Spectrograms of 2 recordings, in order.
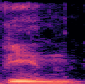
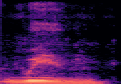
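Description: First: The name is pronounced the German way. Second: The name is pronounced the English way. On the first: The speaker calls it right. "I think it was an Austrian guy. That's why I'm saying Wien. That's the correct pronunciation" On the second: The speaker calls it wrong. "not Wien"

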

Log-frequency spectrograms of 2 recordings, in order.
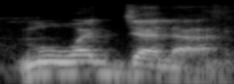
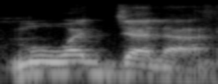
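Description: First: A w sound comes before the second vowel. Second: The same.

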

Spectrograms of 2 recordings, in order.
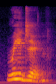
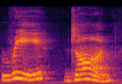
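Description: First: The last syllable is said with a weak, reduced vowel, like 'jun'. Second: The last syllable is said with a full vowel, like 'john'. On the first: This is how the word is normally spoken. "The next word is region" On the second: This is a spelling pronunciation that sounds out every letter. "We will say to spell re-john"

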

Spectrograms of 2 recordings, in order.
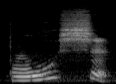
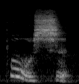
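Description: First: 不 is said with a rising second tone. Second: 不 is said with a falling fourth tone. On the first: The speaker calls it right. "Second tones. We say 不是" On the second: The speaker calls it wrong. "We don't say 不是 We change the tones"

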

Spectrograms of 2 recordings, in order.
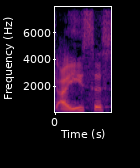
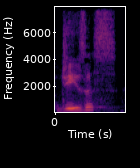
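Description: First: The name is said with Greek pronunciation. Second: The name is said with English pronunciation. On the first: "if I'm saying it in Greek" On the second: "whether I'm saying in English Jesus"

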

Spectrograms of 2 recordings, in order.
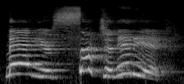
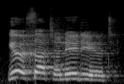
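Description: First: It is yelled at a high pitch. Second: It is yelled at a low pitch.

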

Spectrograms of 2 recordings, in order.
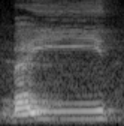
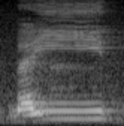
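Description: Both takes have the same delivery.

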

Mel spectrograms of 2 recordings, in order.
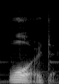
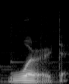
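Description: First: The vowel sounds like 'or'. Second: The vowel sounds like 'er'. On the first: The speaker calls it wrong. "大家把word 念成了word" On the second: The speaker calls it right. "它的发音真的是word"

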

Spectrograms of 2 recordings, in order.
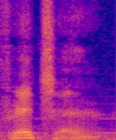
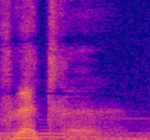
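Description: First: The middle sound is like 'ch' in church. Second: The middle sound is a breathy 'h'. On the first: The name is read by English rules. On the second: The name is read by native-language rules.

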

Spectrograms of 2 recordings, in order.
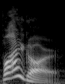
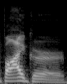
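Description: First: The second syllable sounds like 'gar'. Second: The second syllable sounds like 'gur'. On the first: The speaker calls it right. "People are telling me it's Veigar" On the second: The speaker calls it wrong. "I say Veigar"

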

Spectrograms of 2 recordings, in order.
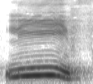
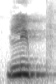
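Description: First: The vowel is long and drawn out. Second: The vowel is short and clipped. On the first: The speaker calls it right. "उच्चार दीर्घ येतोय" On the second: The speaker calls it wrong. "Short sound झाला"

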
